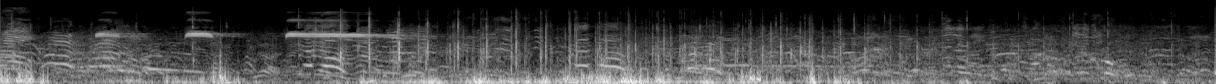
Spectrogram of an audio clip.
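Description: Players shouting across an outdoor football pitch, with three whistle blasts in the first few seconds, the third one longer.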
